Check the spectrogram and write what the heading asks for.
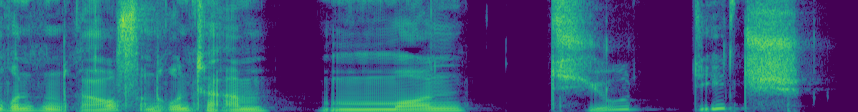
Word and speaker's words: Montjuïc: Vereinfacht würde er sagen Montjuïc. Schön ausgesprochen.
